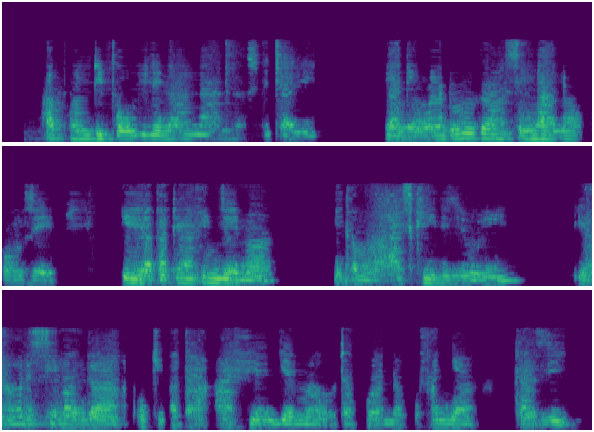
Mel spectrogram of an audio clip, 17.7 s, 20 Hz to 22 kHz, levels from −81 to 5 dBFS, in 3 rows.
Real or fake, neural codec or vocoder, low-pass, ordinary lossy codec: fake; codec, 44.1 kHz, 1.7 kbps, Pupu-Codec; 7.2 kHz; AAC, 48 kbps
